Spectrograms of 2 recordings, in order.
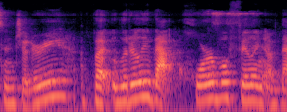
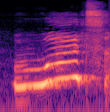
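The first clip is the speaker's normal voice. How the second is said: much higher, louder squeal of disbelief; shocked what; 10 dB louder than usual. Retold or imitated. To the doctor who just said she's healthy, shocked squeal. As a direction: shriek it in total shock.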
